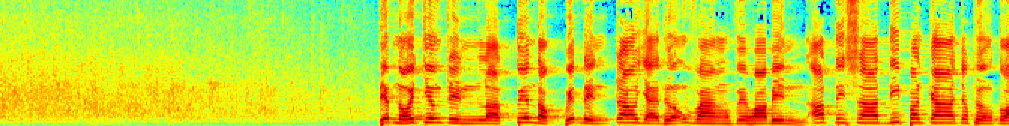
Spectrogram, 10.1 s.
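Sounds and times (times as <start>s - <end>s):
audience applause at a Buddhist pagoda award ceremony: 0.0s - 3.8s
speech: 3.8s - 10.0s.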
